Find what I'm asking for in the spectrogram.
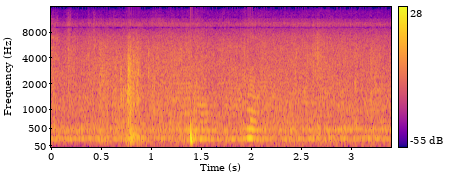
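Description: Honey bees swarm densely over a hive frame pulled from a two-deep box, a steady low buzz with a few louder individual bees zipping close to the microphone.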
